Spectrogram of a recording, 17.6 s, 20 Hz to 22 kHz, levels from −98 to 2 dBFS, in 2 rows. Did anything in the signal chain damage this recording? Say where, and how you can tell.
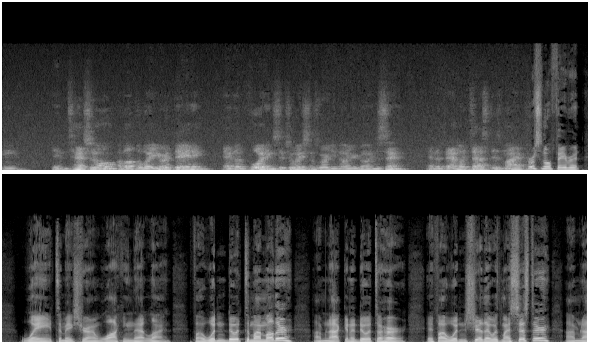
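Yes: switch to a distant microphone at the capture stage, 0 to 7.93 s, hollow, thin and roomy at similar level, likely a failed close mic, until "favorite way to make".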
